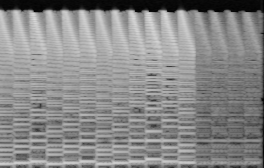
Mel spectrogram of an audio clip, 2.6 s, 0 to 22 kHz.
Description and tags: Ok, I am trying to make an epic 91 bpm neo classical instrumental and needed galloping synth triplets. This is what I got. Some were made with careless mistakes like the swing function turned up on the drum machine and the tempo was set to 89 on a few of the synth loops. This should result in a slight humanization and organic flavor.
synth, loop, 91, bpm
